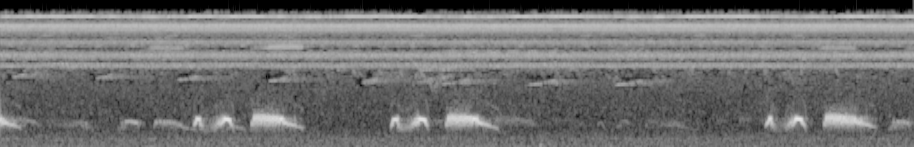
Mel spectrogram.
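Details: Spotted dove kept as a lure bird for attracting other doves: soft, low cooing phrases of two short notes followed by a longer drawn-out coo, repeated three times, over a steady high electronic-sounding hum.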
